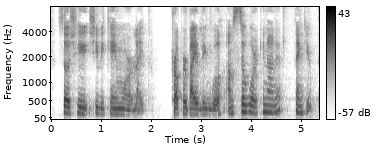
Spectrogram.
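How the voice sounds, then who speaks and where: A woman with a strong Spanish accent talks at a moderate pace and very deep, low pitch, with ordinary pitch variation. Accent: thick Spanish. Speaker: entrepreneur. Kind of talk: podcast interview.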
